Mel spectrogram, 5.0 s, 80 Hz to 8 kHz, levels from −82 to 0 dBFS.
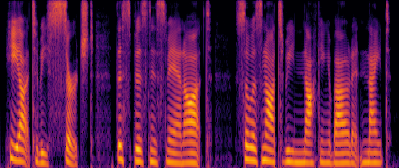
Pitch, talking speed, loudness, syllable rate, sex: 185 Hz, 215 wpm, -19 LUFS, 5.6 syllables/s, female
